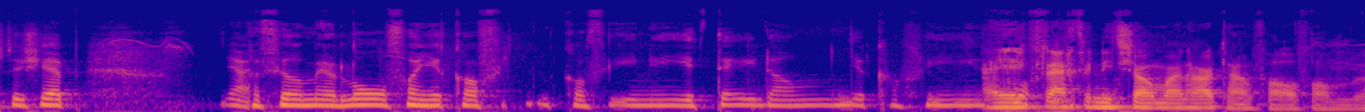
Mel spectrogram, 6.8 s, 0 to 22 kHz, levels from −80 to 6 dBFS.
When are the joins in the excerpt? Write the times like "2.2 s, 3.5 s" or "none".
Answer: 1.2 s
